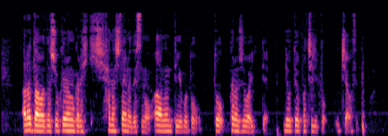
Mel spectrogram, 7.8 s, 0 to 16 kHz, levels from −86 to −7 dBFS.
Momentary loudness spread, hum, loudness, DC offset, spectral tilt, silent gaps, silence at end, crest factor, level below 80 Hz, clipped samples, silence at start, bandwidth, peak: 17 LU; none; -24 LUFS; under 0.1%; -6 dB/octave; none; 0.45 s; 22 dB; -66 dBFS; under 0.1%; 0.45 s; 11.5 kHz; -4 dBFS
